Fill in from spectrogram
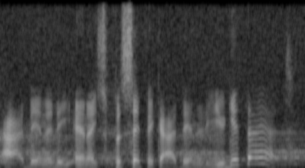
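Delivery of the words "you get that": ordinary talk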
